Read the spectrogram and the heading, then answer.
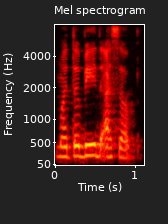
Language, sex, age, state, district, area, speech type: Goan Konkani, female, 30-45, Goa, Tiswadi, rural, read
